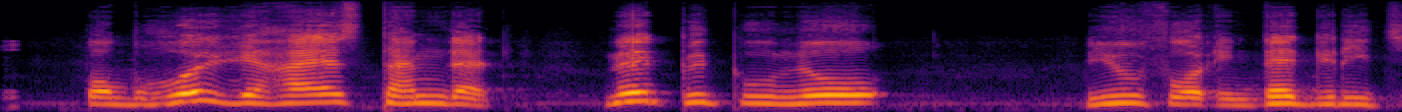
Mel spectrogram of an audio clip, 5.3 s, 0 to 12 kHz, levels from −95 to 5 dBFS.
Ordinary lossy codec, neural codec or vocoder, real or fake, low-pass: none; codec, 24 kHz, 0.9 kbps, WavTokenizer, medium music audio release; fake; none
